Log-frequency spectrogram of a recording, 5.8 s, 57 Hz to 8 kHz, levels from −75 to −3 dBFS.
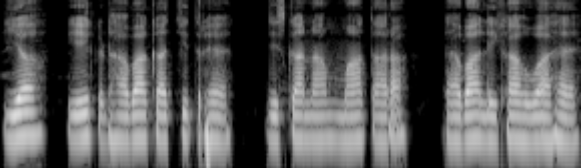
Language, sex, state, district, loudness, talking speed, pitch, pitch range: Hindi, male, Jharkhand, Deoghar, -22 LUFS, 145 wpm, 130 Hz, 130-135 Hz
